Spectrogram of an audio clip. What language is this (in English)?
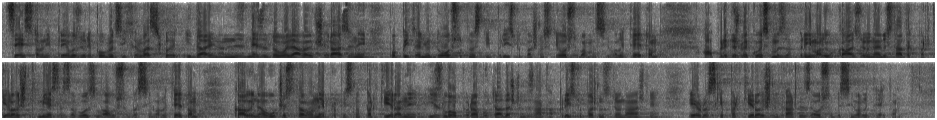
Croatian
